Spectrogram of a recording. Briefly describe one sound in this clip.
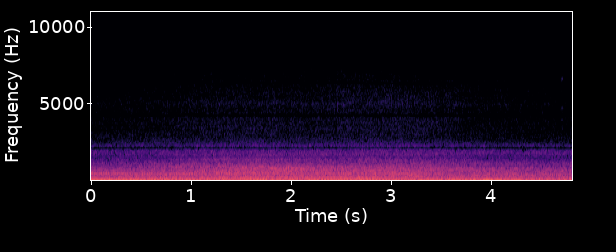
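A truck's engine rumbles close by as it is passed.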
